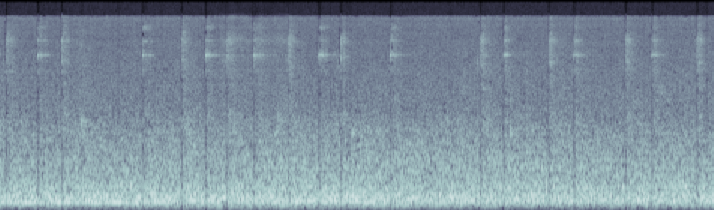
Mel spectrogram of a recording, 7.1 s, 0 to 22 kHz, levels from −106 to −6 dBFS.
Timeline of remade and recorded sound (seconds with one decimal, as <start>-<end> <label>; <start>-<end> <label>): 0.0-2.2 recorded; 2.2-2.9 remade; 2.9-7.1 recorded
